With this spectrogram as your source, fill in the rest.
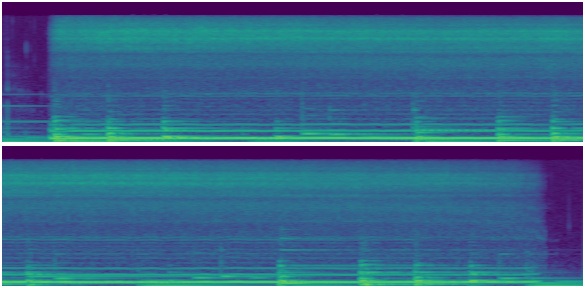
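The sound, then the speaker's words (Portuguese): After a breath in, a voice holds a long, steady buzzing Z sound for about eleven seconds, a voiced hum at a constant pitch mixed with a bright hiss, with no other talking. “inspirou, o som do Z.”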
